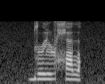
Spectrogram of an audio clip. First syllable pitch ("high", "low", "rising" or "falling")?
low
